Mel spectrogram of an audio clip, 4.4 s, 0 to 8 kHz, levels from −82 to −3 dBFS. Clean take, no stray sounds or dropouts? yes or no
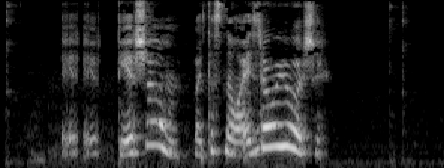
no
